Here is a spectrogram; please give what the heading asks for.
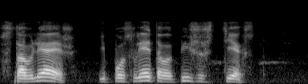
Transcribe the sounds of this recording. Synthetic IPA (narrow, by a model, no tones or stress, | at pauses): fst̪ɐvlʲæjɪʂ | iposʲlʲɪɛt̪əvəpʲiʂɨʂtʲe̞kst̪̚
